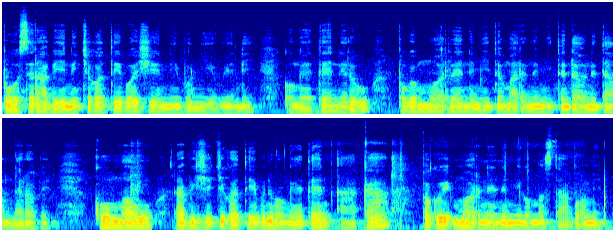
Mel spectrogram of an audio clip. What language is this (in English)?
Kalenjin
